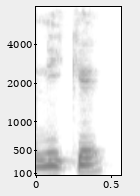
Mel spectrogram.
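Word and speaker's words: Nike: nique Y ustedes dirán Por qué Nick así se pronuncia porque Nick es griego no es inglés viene la diosa Nick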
